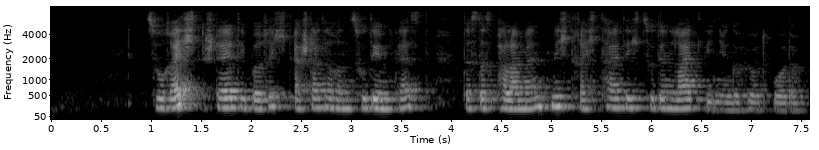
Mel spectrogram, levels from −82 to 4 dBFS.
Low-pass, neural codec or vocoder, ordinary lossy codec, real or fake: 7.2 kHz; none; none; real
